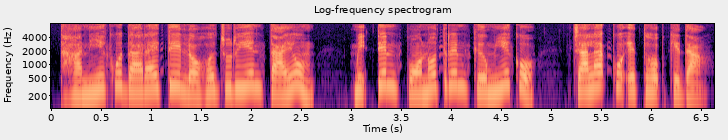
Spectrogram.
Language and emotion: Santali, fearful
